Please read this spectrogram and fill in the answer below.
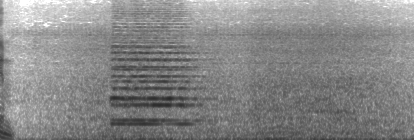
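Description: A vehicle horn sounds once, a steady single-pitched honk lasting just under a second, over the low rumble of street noise.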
